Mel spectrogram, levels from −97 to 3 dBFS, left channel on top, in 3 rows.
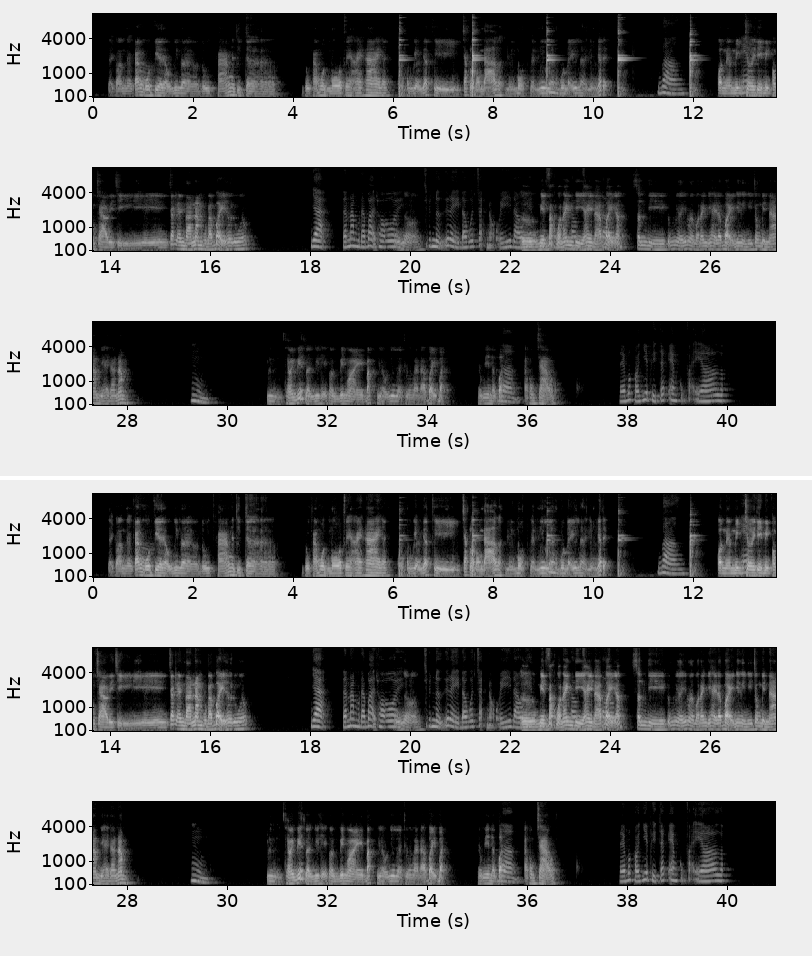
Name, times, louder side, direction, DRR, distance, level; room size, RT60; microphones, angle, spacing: voice 1, 0.3-3.7 4.2-10.3 12.5-16.8 19.7-20.2 22.2-24.2 24.5-28.0 30.8-34.4 35.0-35.6 35.9-36.6, right 4 dB, 70° right, 0.8 m, -35 dB
voice 2, 0.8-1.2 9.1-9.5 11.3-11.9 12.9-13.3 18.0-18.3 18.6-19.9 20.4-24.2 29.3-29.6 35.4-35.8 37.8-39.9, right 2 dB, 30° right, 1.0 m, -43 dB
sound 1, 6.1-6.3 7.6-7.8 9.1-9.3 10.5-10.8 11.9-12.1, left 6 dB, 55° left, 1.1 m, -34 dB
15.0 x 9.3 x 6.2 m
head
